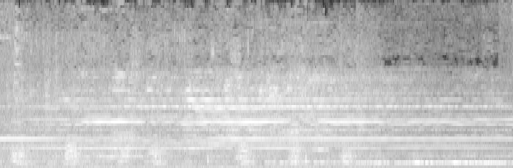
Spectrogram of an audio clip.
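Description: Feral dogs in India's Thar Desert bark in a loose series of yips and barks, moderately distant, over a constant broadband wash of background noise.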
